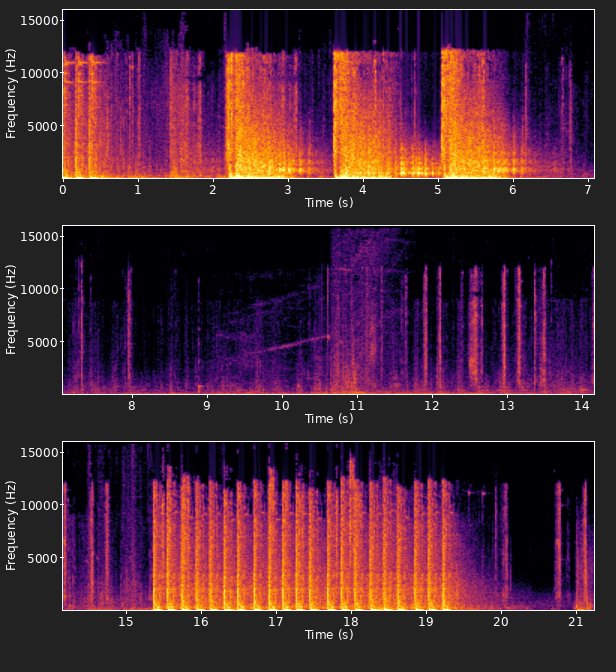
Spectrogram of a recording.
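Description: Wooden walls thud into place as pieces are built.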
